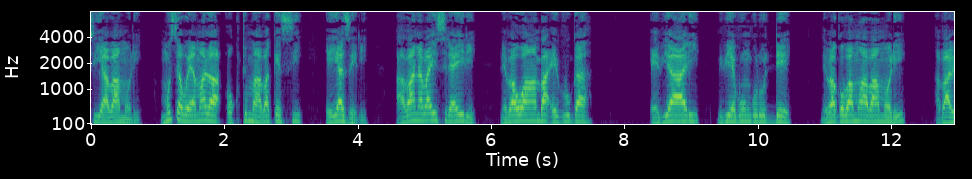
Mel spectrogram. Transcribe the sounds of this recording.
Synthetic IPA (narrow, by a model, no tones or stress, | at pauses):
ijaβamo̰lḭ | musaβwe̞jamalao̞ku̥tumaːβake̞si | e̞jaze̞̰ɾḭ | aβaːnaβajisiɾaiɾi | ne̞βawaːmbae̞βiβuɡa | e̞βjaːli | βiβje̞ːβuːŋɡuludːe̞ | ne̞βaɡo̞βamuaβaːmoli | a̰βa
